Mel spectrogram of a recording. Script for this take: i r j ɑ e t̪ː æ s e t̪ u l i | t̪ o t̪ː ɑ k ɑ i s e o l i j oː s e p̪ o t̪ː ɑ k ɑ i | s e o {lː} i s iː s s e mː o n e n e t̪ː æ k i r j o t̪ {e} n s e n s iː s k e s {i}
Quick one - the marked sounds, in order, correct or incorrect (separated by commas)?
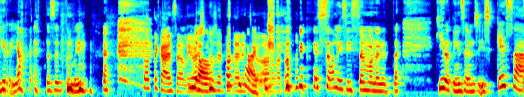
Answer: incorrect, incorrect, incorrect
